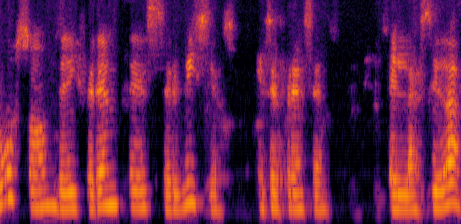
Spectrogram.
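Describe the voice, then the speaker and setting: At a very slow pace, a woman with fairly high pitch and ordinary pitch variation sounds somewhat breathy in a dry recording with no echo. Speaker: academic presenter; presenter. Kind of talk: conference presentation. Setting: video call. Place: home room. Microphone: video call.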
